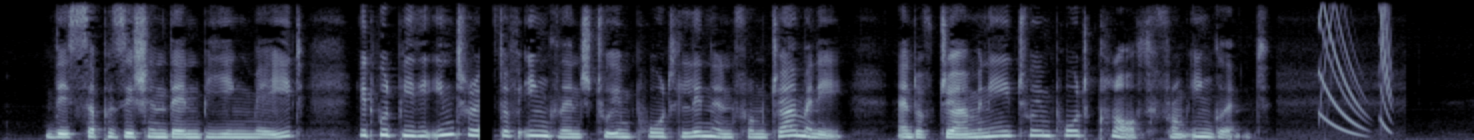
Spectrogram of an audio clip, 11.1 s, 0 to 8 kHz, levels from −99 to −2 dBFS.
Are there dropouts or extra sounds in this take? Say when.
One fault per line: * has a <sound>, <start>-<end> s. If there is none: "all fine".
* has a dropout, 3.6-3.7 s
* has a chirp, 9.9-10.4 s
